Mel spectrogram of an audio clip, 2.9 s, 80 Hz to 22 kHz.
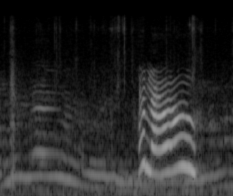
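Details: Domestic cats threatening a friendly Westie, recorded 18 June 2013: a long, wavering, tonal yowl that swells louder and rougher near the end before fading, with faint speech in the background.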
